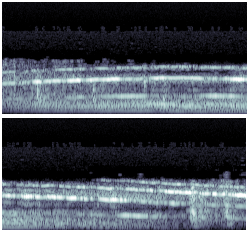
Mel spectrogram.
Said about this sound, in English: I walked outside the emergency room door to await the ambulance. As I heard it approach, a car pulled up to the door.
